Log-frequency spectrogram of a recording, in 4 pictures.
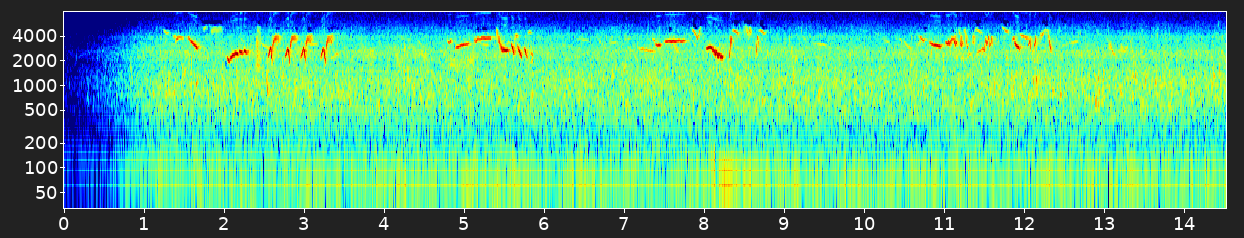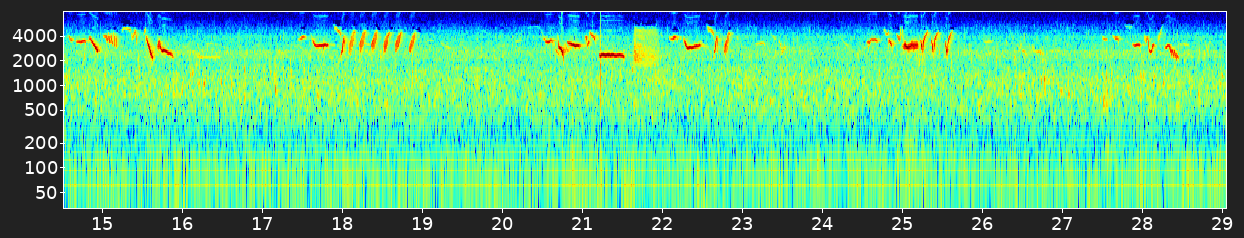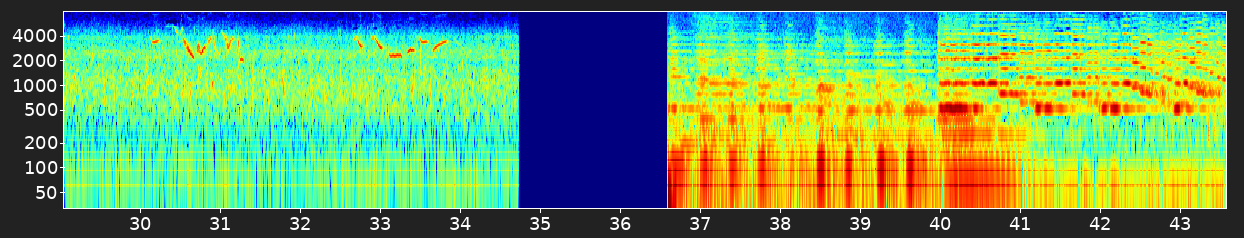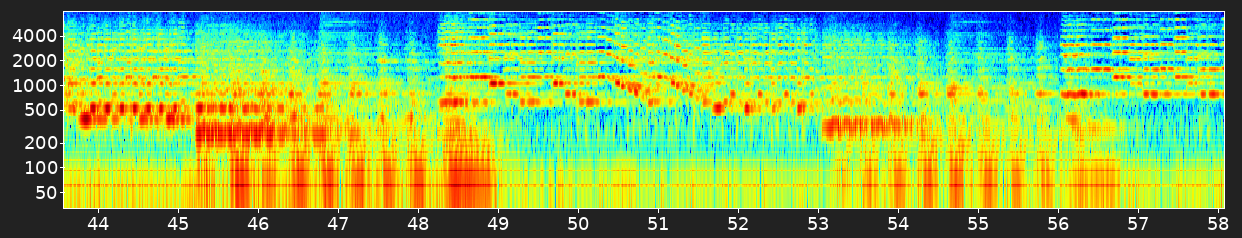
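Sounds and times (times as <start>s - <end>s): bird chirping: 6.8s - 8.8s
background hiss: 36.6s - 58.0s.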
